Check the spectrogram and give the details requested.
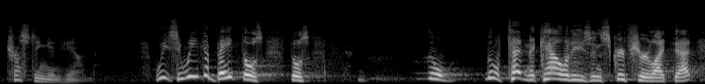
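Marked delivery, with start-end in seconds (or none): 1.5-7.0 loud, higher, animated; lively aside. Real, not acted. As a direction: tease the nitpicky debates.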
